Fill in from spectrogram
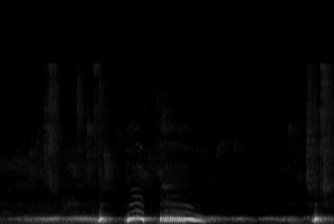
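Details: Spotted dove cooing in the 'hạp bổi' voice style, used to stimulate newly kept wild-caught doves to sing. Short, low, hollow coos with rising-falling notes cluster in the middle, with quiet gaps and a final brief coo.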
